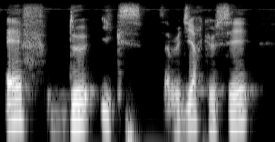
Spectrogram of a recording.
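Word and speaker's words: f(x): ça F entre parenthèses x alors ça se prononce FX ça veut dire que c'est le résultat ou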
